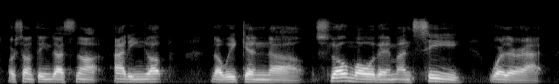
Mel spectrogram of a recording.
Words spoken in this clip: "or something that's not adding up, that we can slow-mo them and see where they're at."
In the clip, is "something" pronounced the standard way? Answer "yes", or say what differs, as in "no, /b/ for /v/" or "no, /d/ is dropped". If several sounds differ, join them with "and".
yes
